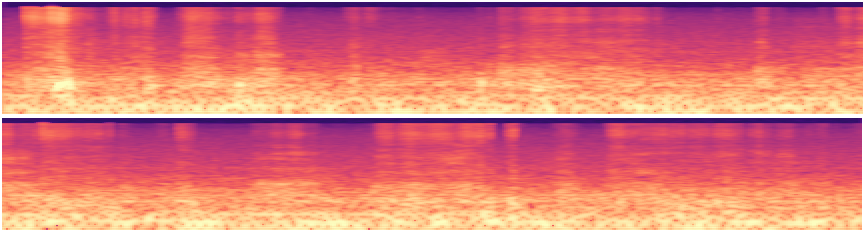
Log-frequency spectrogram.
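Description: Faint scratching and rustling handling sounds, with one short sharp knock just after the start.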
